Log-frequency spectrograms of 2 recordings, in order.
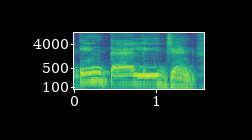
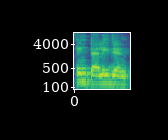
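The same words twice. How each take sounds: First: इंटेलिजेंट said slowly, syllable by syllable; slow syllable split. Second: Said in the usual way. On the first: Shown as a demonstration. Teacher showing the sound breaks in इंटेलिजेंट, slowly. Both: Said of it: "जिनकी pronunciation के दरमियान sound break होगा".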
